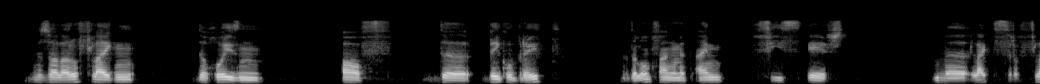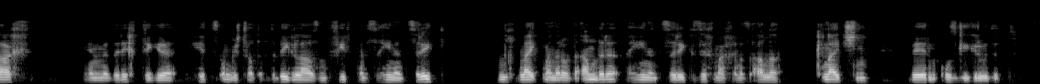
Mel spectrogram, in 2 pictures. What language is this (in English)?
Yiddish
